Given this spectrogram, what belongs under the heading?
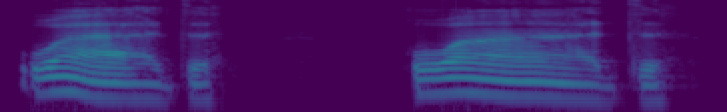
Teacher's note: the R is almost silent there completely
